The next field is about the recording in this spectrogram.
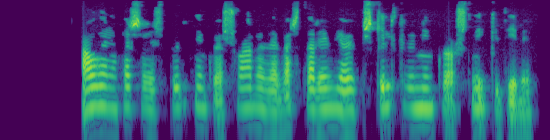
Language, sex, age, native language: Icelandic, female, 30-39, Icelandic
